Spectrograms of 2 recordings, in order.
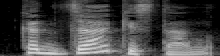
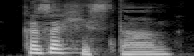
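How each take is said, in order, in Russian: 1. Произносится с итальянским акцентом. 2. Произносится с испанским акцентом. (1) "итальянцы говорят Казахстан, ударение даже ставят на второй слог" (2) "испанцы говорят Казахстан"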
